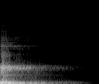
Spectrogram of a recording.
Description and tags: STAB 046 mastered 16 bit
Created with Metaphysical Function from Native
Instruments. Further edited using Cubase SX and mastered using Wavelab.
electronic, industrial, sonar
